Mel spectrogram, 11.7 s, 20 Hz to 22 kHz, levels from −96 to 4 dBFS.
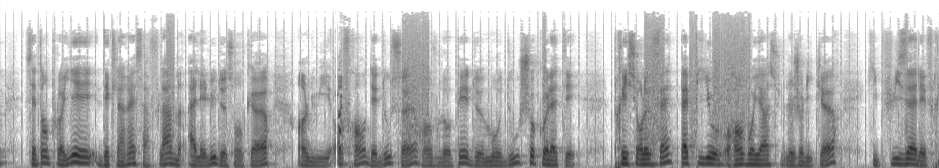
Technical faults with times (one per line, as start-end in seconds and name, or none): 0.00-11.75 Wi-Fi interference
4.19-4.29 corrupt frame decoded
